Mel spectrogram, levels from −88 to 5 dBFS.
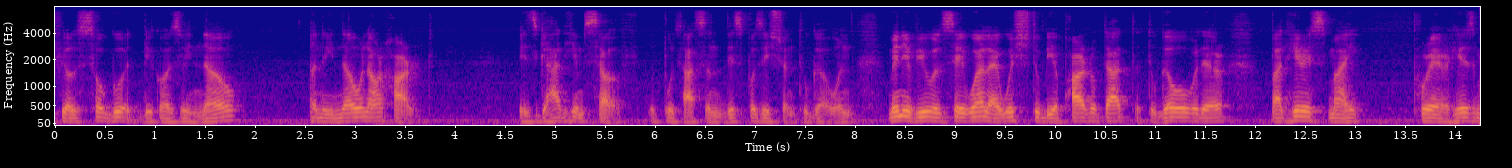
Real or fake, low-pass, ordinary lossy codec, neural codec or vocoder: real; 7.2 kHz; MP3, 64 kbps; none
